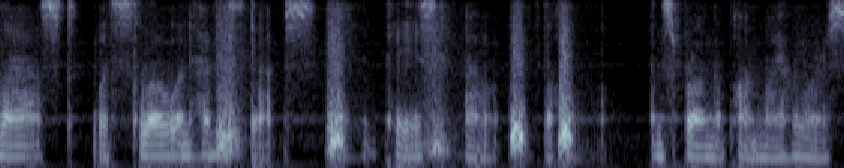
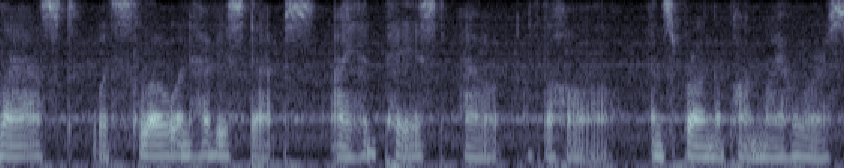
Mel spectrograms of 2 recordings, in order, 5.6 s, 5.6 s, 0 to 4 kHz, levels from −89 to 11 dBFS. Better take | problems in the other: second | noise reduction (neural mask model RNNoise)

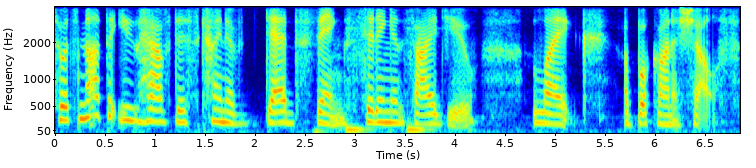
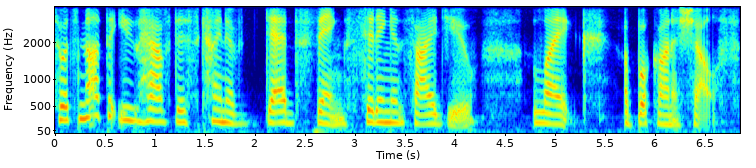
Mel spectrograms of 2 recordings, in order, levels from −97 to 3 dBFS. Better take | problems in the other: second | background sound (Marimba, xylophone / Wood); 7 dB below the speech

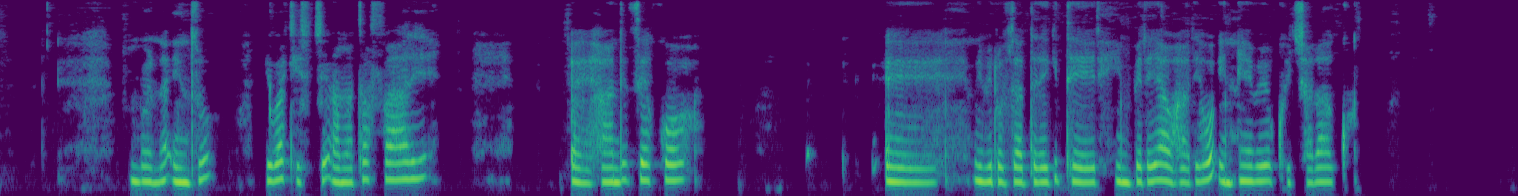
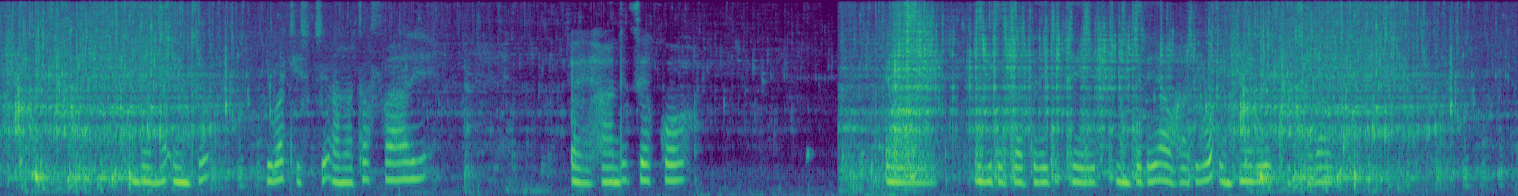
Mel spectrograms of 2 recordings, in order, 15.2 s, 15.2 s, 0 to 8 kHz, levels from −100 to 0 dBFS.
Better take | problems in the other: first | background sound (Toilet flush / Gurgling); 2 dB below the speech

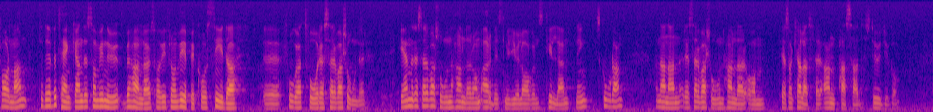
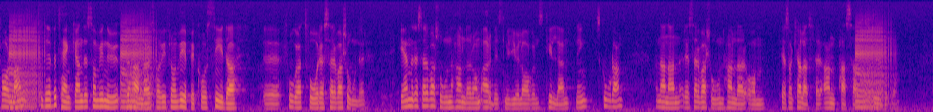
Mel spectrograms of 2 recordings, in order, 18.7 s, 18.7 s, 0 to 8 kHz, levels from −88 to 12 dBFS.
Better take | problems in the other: first | background sound (Fart); 5 dB below the speech

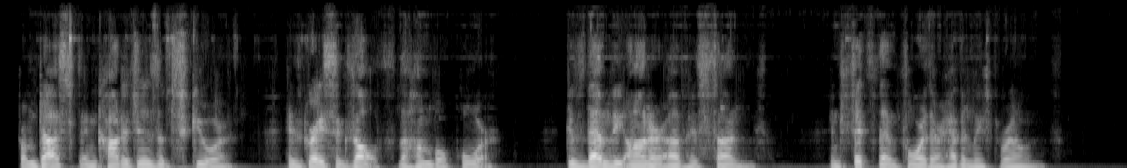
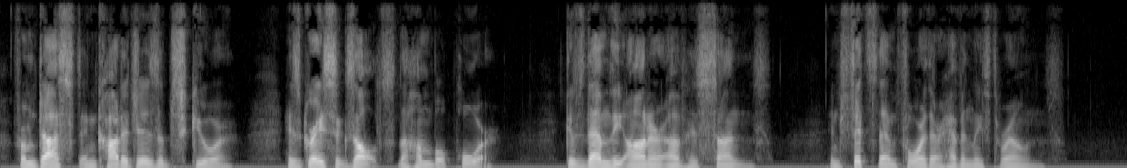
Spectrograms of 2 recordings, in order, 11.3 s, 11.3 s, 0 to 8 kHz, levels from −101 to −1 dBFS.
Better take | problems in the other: second | noise reduction (neural mask model DeepFilterNet 3)

